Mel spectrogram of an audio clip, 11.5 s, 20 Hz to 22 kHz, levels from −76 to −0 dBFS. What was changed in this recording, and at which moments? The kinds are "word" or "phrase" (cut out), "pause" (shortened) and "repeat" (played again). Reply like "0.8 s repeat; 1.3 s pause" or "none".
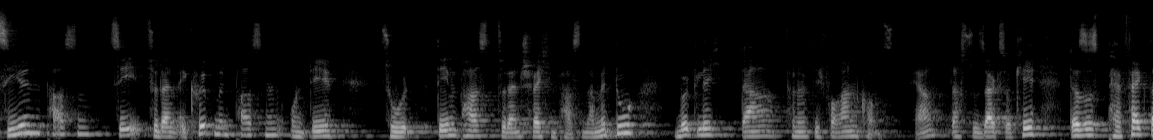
none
